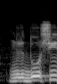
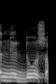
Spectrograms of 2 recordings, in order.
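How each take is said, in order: First: "निर्दोषी" with final long i, nir-do-shi; wrong form demonstrated. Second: "निर्दोष" ending on bare sh, nir-dosh; correct form demonstrated. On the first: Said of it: "निर्दोषी नहीं होता". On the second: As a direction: end "निर्दोष" without an i. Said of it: "शब्द क्या था". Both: Shown as a demonstration.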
